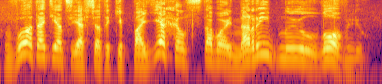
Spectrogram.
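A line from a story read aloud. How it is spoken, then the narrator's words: Child's cheerful shout. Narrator (Russian): мальчик … весело закричал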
